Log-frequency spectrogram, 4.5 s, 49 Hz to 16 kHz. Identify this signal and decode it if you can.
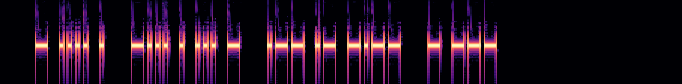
Morse code, heard as a keyed tone, about 44 wpm, 700 Hz. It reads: THE BEST WAY TO
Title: Sets of 4 Words 45wpm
